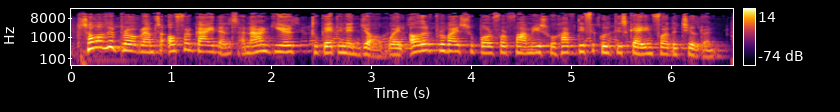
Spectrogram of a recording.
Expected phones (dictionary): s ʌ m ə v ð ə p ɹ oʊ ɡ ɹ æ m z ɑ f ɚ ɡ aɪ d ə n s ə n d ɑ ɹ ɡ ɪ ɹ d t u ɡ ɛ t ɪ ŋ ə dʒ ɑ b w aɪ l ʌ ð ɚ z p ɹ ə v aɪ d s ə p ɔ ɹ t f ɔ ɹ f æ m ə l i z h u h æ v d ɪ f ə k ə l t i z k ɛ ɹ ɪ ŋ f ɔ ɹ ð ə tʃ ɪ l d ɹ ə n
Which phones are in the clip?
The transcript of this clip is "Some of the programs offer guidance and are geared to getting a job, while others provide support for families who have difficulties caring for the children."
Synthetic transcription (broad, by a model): s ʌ m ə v ð ə p ɹ oʊ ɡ ɹ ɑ m s ɑ f ɚ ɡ aɪ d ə n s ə n ɑ ɹ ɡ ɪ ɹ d t u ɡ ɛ t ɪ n ə dʒ ɑ b w aɪ l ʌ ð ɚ p ɹ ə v aɪ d s ə p ɔ ɹ t f ɔ ɹ f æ m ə l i s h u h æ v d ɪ f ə k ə l t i s k ɛ ɹ ɪ ŋ f ɔ ɹ ð ə tʃ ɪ l d ɹ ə n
